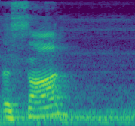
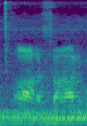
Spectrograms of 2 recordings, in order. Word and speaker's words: Hassan: So I've been saying Hassan with an Hassan. A. Is it Yeah, Hassan, yeah. Okay. Hassan, if you want to be like Hassan? more phonetically Yeah. correct. It's an Arabic name. It's supposed to mean beautiful. When you start changing the phonetics, it could mean jackass.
